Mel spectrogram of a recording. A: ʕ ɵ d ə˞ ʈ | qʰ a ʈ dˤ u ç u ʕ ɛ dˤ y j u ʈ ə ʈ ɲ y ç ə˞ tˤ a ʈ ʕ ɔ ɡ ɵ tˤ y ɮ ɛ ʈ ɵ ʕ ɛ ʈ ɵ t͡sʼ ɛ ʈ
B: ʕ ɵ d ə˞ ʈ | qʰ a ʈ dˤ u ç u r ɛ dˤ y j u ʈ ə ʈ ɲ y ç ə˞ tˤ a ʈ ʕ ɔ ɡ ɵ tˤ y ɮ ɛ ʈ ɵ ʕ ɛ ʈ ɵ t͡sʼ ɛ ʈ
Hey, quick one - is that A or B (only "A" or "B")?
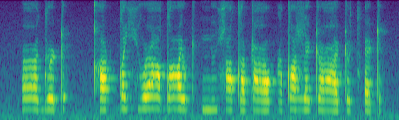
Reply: A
